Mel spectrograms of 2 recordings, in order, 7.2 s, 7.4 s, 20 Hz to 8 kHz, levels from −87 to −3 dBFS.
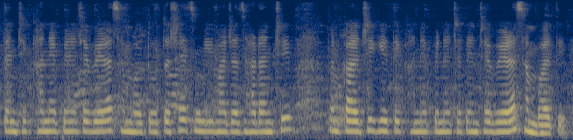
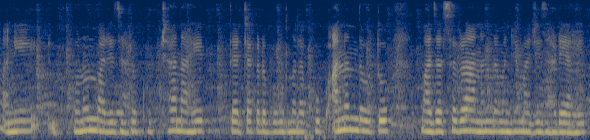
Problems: constant background noise, continuous background conversations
